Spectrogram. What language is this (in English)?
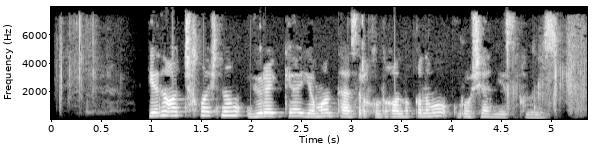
Uyghur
